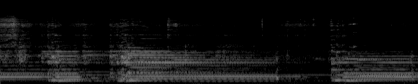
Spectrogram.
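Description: Acoustic guitar playing a song's introduction: strummed chords left ringing, with new chords struck about half a second in, just after a second, and again near three and a half seconds.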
